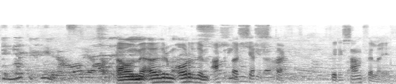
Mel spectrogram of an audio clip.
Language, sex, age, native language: Icelandic, male, 15, Icelandic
